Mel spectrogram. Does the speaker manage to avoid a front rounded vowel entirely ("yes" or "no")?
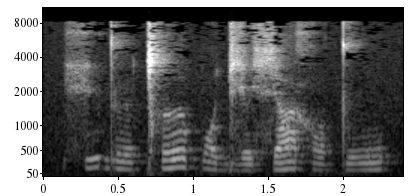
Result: no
